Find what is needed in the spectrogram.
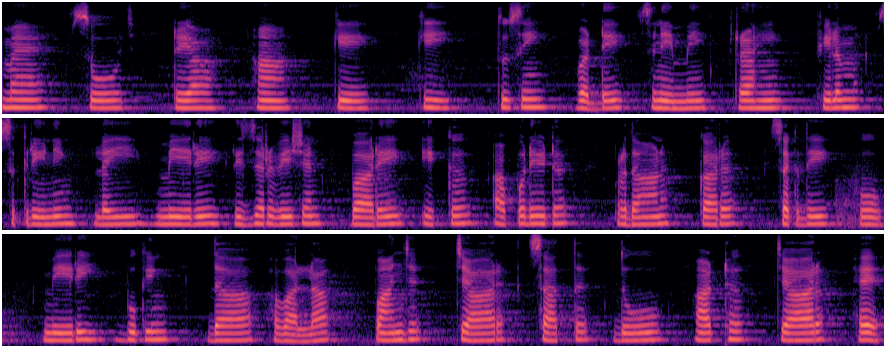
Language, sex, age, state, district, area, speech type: Punjabi, female, 18-30, Punjab, Fazilka, rural, read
